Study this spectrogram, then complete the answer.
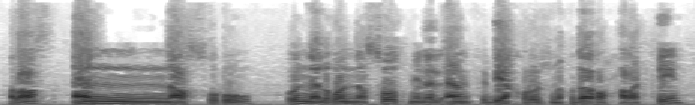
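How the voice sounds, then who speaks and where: A man with an Egyptian accent teaching Quran recitation, giving quick explanations broken by slow, drawn-out recited phrases. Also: mid-range voice, breathy edge, lo-fi sound. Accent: Egyptian Arabic. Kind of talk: recitation lesson.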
